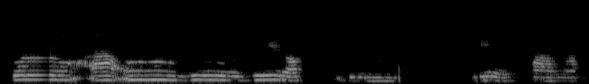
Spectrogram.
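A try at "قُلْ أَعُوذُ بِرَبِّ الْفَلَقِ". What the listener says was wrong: Di sini zu-nya pendek aja. Qul a'udzu birabb langsung. Zu birabbil falaq.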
